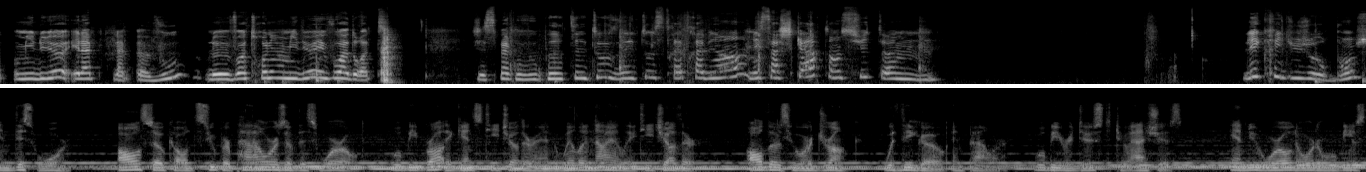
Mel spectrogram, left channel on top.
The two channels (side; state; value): both; different; correlation 0.01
